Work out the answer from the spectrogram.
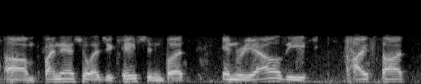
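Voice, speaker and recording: A young man presenting himself to a group on a conference call. He talks quickly and chattily and keeps checking in with "right?" and "okay?". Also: medium pitch, fairly even intonation, slight background noise. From Saudi Arabia. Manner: fast, chatty, uses "right?" and "okay?" often. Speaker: guest presenter. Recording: tinny phone line.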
